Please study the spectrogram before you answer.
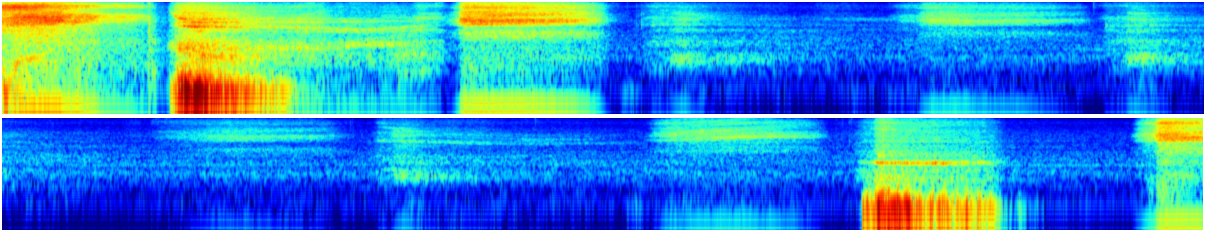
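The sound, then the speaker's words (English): A group of six young men take deep breaths together, making a few loud, rushing inhales and exhales separated by long quiet gaps with faint breathing in between. “All right, six deep breaths.”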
